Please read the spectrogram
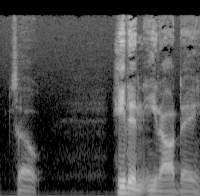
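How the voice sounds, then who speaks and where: Ordinary pitch variation carries this fairly slow delivery, recorded with audible room echo. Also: man. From US South. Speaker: podcast host and youth football coach. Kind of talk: casual monologue. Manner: animated.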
